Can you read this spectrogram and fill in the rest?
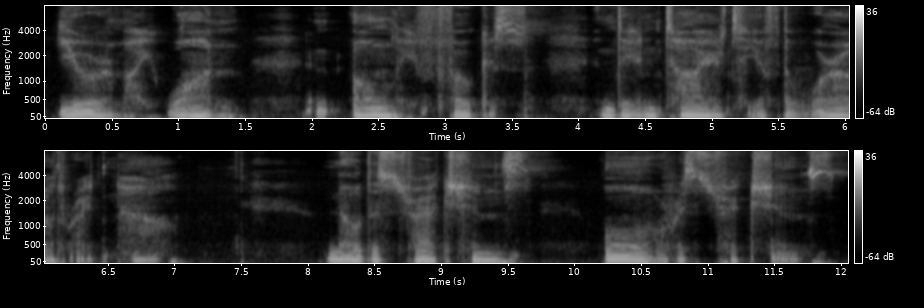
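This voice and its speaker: A man playing a seductive, dominant vampire boss in an intimate ASMR roleplay, breathy and husky, often whispering, with a slow teasing delivery. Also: low-pitched, heavily acted.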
